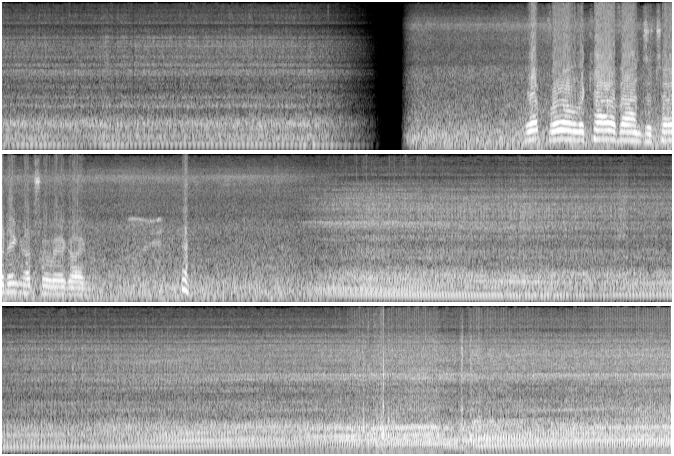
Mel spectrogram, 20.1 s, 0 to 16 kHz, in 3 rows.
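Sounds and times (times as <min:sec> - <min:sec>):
motorcycle engine accelerating: 0:00.0 - 0:03.8, 0:09.0 - 0:20.0.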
